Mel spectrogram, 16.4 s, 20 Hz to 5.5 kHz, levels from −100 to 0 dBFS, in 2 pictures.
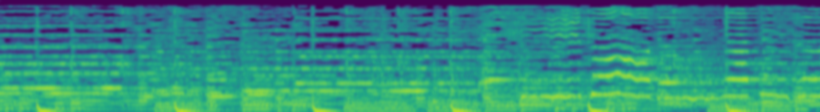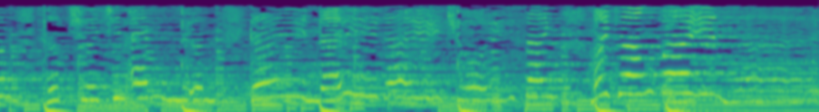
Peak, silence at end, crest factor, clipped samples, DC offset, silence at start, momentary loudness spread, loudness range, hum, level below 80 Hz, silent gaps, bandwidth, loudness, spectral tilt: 0 dBFS; 0 s; 16 dB; under 0.1%; under 0.1%; 0 s; 7 LU; 3 LU; none; -24 dBFS; none; 4.9 kHz; -18 LUFS; -8.5 dB/octave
